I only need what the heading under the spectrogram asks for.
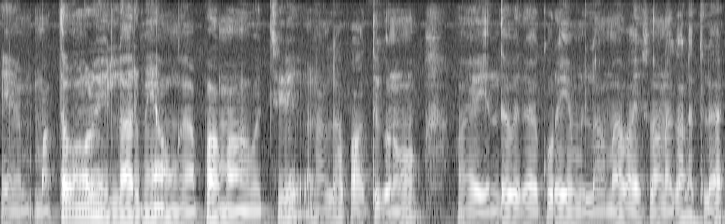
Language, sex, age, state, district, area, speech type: Tamil, male, 30-45, Tamil Nadu, Pudukkottai, rural, spontaneous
